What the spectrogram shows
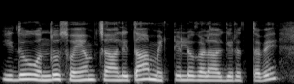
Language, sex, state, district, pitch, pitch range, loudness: Kannada, female, Karnataka, Bangalore, 205 Hz, 190-225 Hz, -15 LUFS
